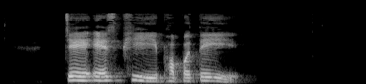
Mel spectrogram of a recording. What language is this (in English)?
Thai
